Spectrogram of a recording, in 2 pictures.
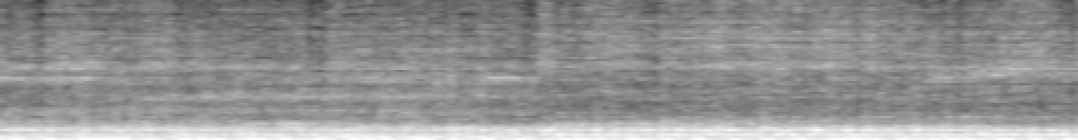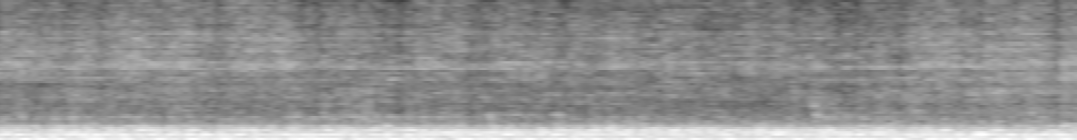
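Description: Loud electronic dance music played by a DJ over a sound system, a fast steady beat with heavy bass.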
